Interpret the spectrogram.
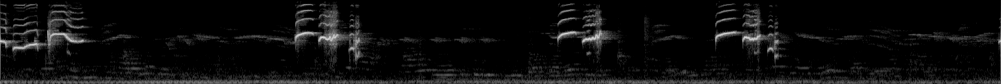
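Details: An Oriental magpie-robin (kacer) sings to prompt other magpie-robins to call: paired loud upswept whistles recurring about every two seconds, clean and ringing, separated by quiet pauses with a faint low hum.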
